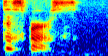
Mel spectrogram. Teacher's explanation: The consonants B and P are not the same, but they sound the same here. The P, unvoiced, often sounds more like a voiced consonant, the B, when it's in the middle of a word.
